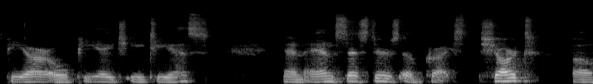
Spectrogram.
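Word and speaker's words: Chartres: of christ prophets p-r-o-p-h-e-t-s and ancestors of christ chart i'll spell it again because most of you weren't able to see this slides of shard on monday obviously c-h-a-r-t-r-e-s chart is the town and actually the cathedral but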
